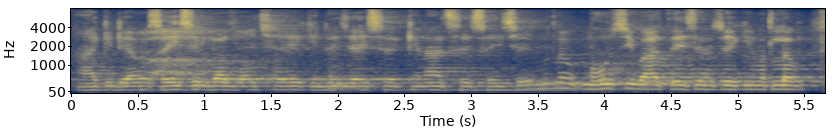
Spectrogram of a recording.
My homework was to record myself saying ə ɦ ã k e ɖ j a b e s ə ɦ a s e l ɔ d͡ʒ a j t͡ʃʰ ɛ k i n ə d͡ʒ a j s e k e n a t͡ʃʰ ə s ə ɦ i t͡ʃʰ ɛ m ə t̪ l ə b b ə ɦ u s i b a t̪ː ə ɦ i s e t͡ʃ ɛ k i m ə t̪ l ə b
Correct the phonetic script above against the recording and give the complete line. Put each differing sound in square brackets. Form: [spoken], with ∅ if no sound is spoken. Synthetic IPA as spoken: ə ɦ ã k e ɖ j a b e s ə ɦ [i] s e l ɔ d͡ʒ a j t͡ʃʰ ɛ k i n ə d͡ʒ a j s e k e n a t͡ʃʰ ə s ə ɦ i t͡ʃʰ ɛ m ə t̪ l ə b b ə ɦ u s i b a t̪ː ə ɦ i s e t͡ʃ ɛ k i m ə t̪ l ə b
